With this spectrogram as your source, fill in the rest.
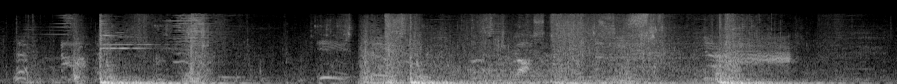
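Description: Swords clash and strike in a melee fight.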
